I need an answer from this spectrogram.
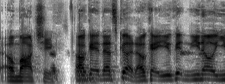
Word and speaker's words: Omarchy: people may not be familiar what or what Omarque is or "Omarque", sorry.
